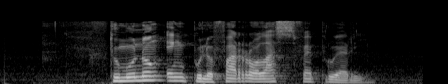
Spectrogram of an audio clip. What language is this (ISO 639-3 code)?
jav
